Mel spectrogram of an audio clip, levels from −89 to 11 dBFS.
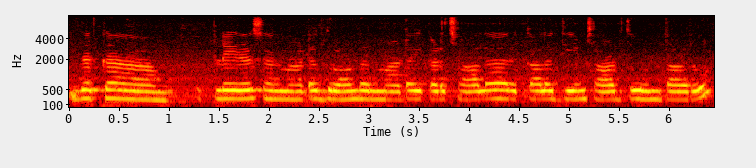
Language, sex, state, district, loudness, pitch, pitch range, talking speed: Telugu, female, Andhra Pradesh, Srikakulam, -21 LUFS, 230 Hz, 225-240 Hz, 110 wpm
